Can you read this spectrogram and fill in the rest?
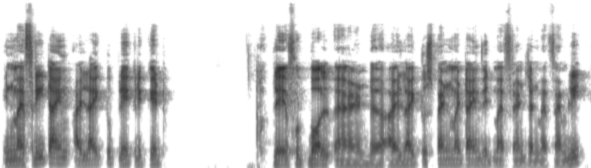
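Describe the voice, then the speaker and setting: A man's voice: lowish voice, fairly even intonation, normal speed, sharp tone, clear, resonant tone. A man in his twenties with a Pakistani English accent, answering a job interview panel hesitantly with many fillers and restarts. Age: 20s. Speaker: job candidate.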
